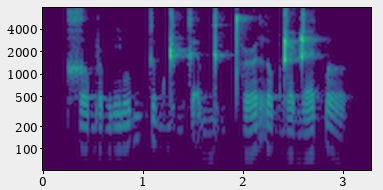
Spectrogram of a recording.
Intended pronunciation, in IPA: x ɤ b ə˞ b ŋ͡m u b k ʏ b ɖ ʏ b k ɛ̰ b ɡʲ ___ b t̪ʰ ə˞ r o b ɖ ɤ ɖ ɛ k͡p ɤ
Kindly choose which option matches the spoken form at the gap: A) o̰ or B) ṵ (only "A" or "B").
B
